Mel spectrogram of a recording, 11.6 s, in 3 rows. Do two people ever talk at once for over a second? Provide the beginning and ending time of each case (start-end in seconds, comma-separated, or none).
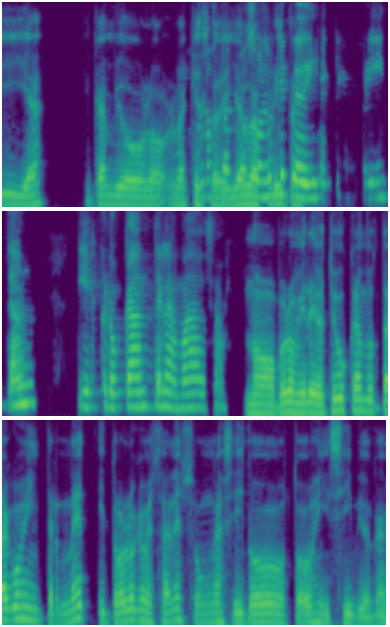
1.7-3.1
